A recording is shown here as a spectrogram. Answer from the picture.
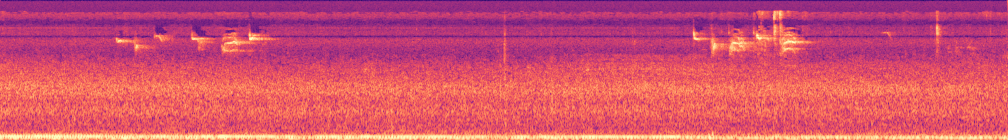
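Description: Small birds giving short, high chirps in two quick clusters, about a second in and again about seven seconds in, over a steady low rumble.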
